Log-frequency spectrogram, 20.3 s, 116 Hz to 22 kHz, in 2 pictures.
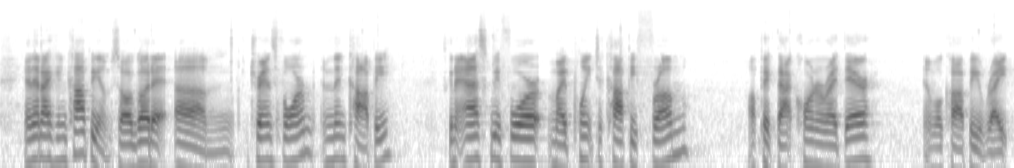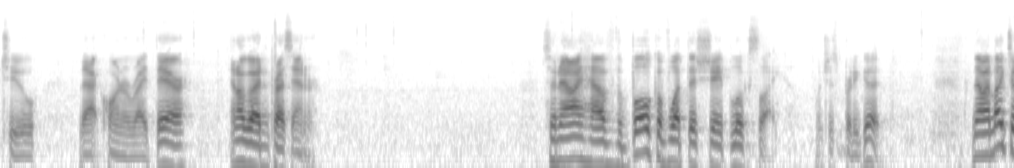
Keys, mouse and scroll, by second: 1.5 click, 3.8 click, 7.9 click, 9.9 click, 12.1 right click, 12.7 Return, 13.8 click, 15.8 right click, 19.3 right click, 19.8-20.2 scroll.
